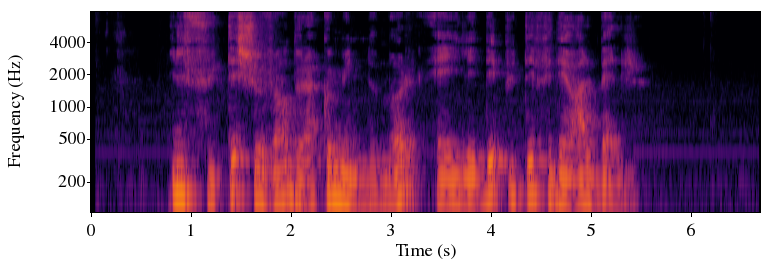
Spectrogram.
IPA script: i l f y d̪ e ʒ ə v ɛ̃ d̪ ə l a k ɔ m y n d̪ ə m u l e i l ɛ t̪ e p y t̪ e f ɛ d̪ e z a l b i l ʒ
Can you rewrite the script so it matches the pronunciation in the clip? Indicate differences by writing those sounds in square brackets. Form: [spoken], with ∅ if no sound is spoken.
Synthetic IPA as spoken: i l f y [t̪] e [ʃ] ə v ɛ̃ d̪ ə l a k ɔ m y n d̪ ə m [ɔ] l e i l ɛ [d̪] e p y t̪ e f [e] d̪ e [ʁ] a l b [ɛ] l ʒ

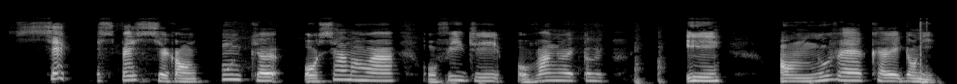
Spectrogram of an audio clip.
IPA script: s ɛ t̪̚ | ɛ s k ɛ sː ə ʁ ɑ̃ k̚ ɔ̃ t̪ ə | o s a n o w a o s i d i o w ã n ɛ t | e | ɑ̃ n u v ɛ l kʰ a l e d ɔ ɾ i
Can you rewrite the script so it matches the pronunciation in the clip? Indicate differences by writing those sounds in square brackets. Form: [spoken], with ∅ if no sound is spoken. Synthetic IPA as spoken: s ɛ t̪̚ | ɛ s [p] ɛ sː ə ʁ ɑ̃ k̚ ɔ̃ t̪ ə | o s a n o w a o [f] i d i o [v] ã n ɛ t | e | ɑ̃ n u v ɛ l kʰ a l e [ɡ] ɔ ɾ i

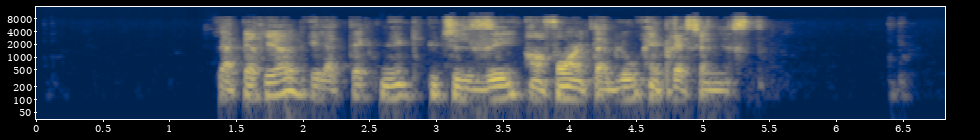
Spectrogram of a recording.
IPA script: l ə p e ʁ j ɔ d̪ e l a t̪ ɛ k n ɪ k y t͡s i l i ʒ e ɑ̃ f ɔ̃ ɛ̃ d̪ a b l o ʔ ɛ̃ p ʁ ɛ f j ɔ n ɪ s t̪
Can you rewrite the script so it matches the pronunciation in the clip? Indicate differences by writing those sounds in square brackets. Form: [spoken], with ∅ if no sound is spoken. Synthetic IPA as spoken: l [a] p e ʁ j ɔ d̪ e l a t̪ ɛ k n ɪ k y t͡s i l i [z] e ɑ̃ f ɔ̃ ɛ̃ [t̪] a b l o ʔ ɛ̃ p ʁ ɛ [s] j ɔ n ɪ s t̪

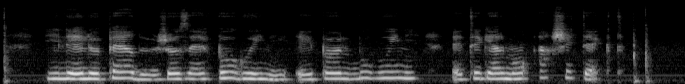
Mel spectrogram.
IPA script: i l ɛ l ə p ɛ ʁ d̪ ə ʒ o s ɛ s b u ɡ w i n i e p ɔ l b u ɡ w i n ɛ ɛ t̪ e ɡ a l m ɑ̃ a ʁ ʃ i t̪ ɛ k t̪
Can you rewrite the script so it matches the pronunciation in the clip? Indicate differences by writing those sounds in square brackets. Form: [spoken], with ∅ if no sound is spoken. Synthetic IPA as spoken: i l ɛ l ə p ɛ ʁ d̪ ə ʒ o [z] ɛ [f] b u ɡ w i n i e p ɔ l b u ɡ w i n [i] ɛ t̪ e ɡ a l m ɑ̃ a ʁ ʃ i t̪ ɛ k t̪

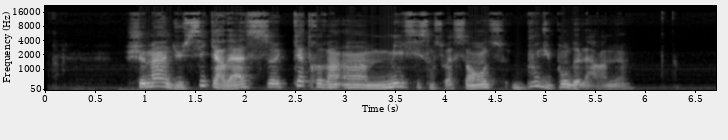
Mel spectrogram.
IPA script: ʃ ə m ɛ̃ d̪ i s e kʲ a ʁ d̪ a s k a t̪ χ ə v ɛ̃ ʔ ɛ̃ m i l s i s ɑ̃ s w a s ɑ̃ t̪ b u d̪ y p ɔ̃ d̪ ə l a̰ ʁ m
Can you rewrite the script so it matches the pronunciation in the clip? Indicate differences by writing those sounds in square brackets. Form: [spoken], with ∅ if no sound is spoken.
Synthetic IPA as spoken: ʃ ə m ɛ̃ d̪ [y] s [i] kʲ a ʁ d̪ a s k a t̪ χ ə v ɛ̃ ʔ ɛ̃ m i l s i s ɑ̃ s w a s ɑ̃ t̪ b u d̪ y p ɔ̃ d̪ ə l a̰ ʁ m

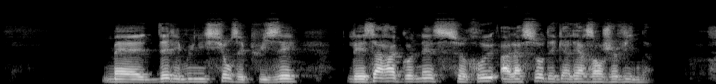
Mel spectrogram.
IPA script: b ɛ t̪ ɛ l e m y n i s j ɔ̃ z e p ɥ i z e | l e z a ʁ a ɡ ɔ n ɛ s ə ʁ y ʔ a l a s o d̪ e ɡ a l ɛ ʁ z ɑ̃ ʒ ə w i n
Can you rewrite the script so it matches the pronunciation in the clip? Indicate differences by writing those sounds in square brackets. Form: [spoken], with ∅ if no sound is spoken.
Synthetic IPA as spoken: [m] ɛ [d̪] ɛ l e m y n i s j ɔ̃ z e p ɥ i z e | l e z a ʁ a ɡ ɔ n ɛ s ə ʁ y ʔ a l a s o d̪ e ɡ a l ɛ ʁ z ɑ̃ ʒ ə [v] i n

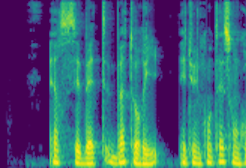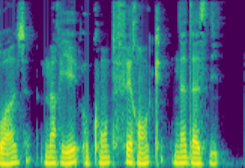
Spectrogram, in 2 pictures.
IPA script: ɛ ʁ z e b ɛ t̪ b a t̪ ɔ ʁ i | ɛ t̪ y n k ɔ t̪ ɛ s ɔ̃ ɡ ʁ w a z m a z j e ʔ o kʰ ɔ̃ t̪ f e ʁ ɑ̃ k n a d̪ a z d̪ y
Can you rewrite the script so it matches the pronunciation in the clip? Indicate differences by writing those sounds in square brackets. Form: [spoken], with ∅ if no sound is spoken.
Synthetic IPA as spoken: ɛ ʁ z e b ɛ t̪ b a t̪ ɔ ʁ i | ɛ t̪ y n k [ɔ̃] t̪ ɛ s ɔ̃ ɡ ʁ w a z m a [ʁ] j e ʔ o kʰ ɔ̃ t̪ f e ʁ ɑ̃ k n a d̪ a z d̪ [i]

